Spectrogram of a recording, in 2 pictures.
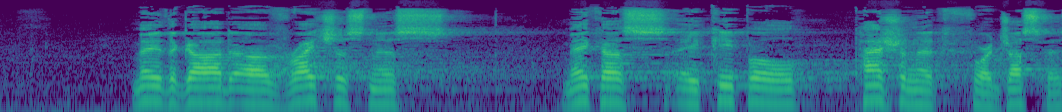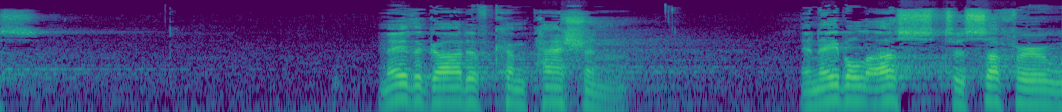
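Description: Another elderly man reads out slowly and solemnly through a microphone in a large echoing hall.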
